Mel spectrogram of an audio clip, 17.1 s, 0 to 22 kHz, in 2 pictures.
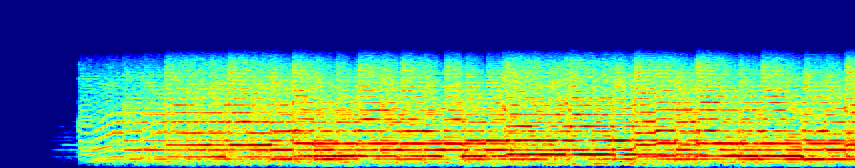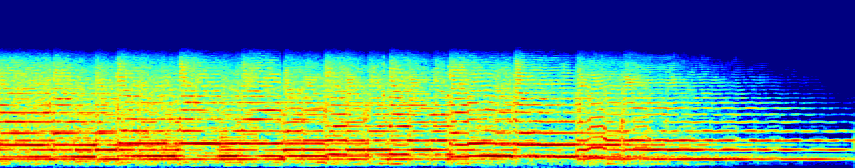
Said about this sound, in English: Now, let's switch over to the Tube Screamer-flavored 1689 side of the E89 and add in some delay and some additional reverb, and see how this thing really works in a lead style context.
